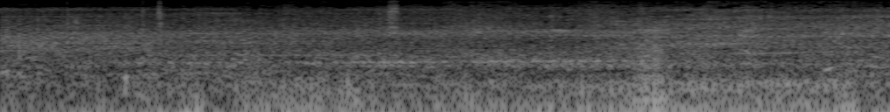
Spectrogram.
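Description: Steady outdoor motor-vehicle noise with a low rumble and no single event standing out.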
